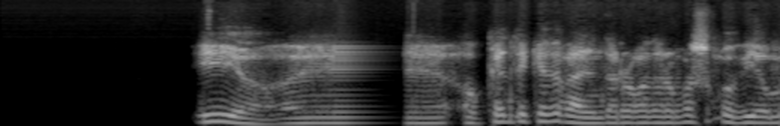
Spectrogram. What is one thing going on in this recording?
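A man speaks calmly through a headset microphone over an online call.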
